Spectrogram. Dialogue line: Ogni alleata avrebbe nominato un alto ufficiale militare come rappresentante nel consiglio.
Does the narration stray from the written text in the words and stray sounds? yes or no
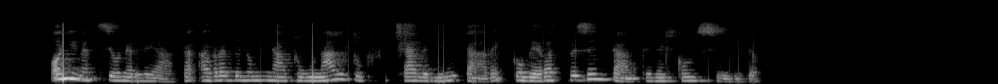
yes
